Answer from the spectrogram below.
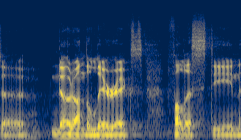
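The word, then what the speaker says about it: فلسطين: And uh just a note on the lyrics, Falstine is how you say Palestine in Arabic.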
